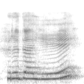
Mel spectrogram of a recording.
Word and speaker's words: हृदये: सर्वं very good okay hridaye Again, this is a ha and a r, so pronounce it as hriday, not hru or hri.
